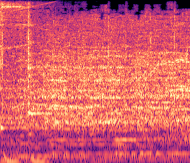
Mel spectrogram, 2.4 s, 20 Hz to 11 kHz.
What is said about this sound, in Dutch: Luid gejuich op het Europese volkslied. Dan bent u vast beland bij die vreselijke eurofiele van Boekenstein en de Wijk. Of nou ja, eigenlijk bij het Louvre, 4 jaar geleden... waar Emmanuel Macron zijn overwinning vierde bij de presidentsverkiezingen.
